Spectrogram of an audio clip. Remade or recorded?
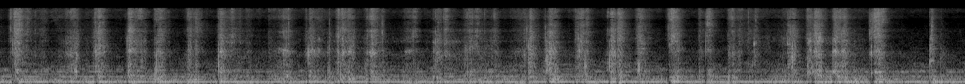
remade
